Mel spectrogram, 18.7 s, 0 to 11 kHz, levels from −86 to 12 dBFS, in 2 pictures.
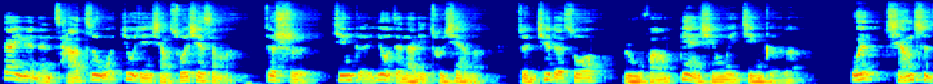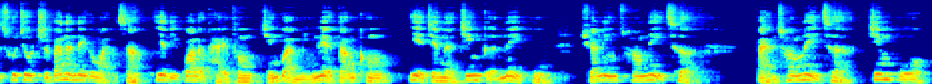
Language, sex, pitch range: Chinese, male, 110-175 Hz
